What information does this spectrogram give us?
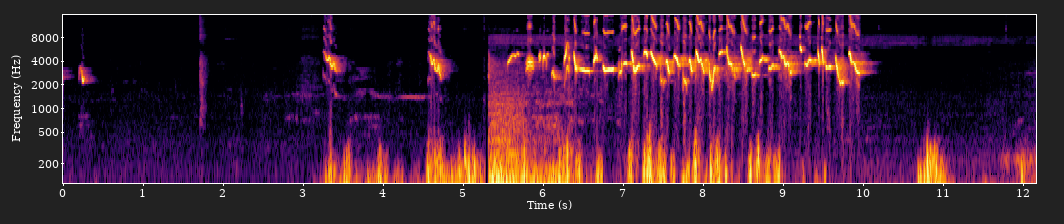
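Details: Yellow-vented bulbul (kecial kuning) in lively 'ciak ciak' chatter used to rouse rival birds: a dense burst of rapid high, sharp chirps and twitters lasting several seconds, over low thumping background beats and faint clicks.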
